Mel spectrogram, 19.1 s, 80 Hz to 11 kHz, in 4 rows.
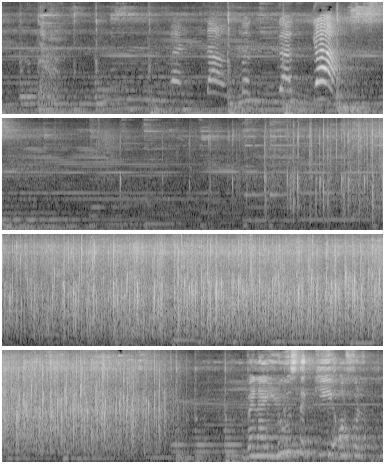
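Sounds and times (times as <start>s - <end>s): audience applauding: 7.3s - 16.8s.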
